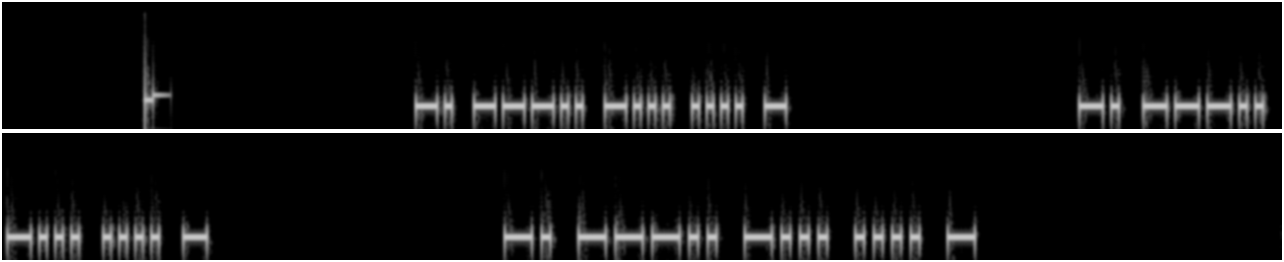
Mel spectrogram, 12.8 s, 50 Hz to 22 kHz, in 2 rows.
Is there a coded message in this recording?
Yes: Morse code from 2.1 to 11.3 s, heard as a keyed tone, about 30 wpm, 700 Hz. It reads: N8BHT N8BHT N8BHT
